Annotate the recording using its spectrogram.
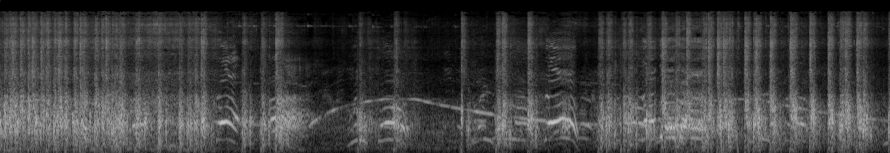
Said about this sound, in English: Wow, a hail of gunfire might be an understatement. Anaheim, California,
